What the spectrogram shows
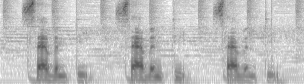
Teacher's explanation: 7 plus T. Remember the V sound and bite a little bit your lower lip.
